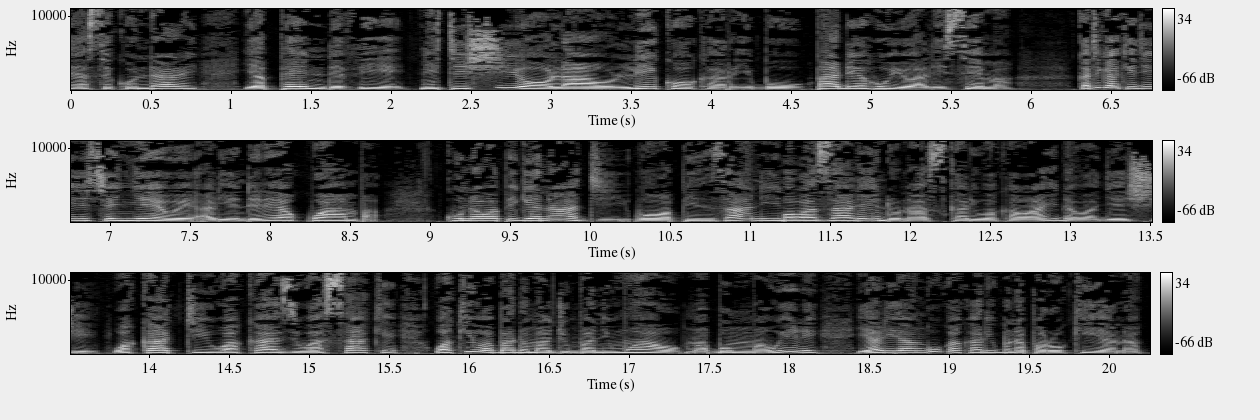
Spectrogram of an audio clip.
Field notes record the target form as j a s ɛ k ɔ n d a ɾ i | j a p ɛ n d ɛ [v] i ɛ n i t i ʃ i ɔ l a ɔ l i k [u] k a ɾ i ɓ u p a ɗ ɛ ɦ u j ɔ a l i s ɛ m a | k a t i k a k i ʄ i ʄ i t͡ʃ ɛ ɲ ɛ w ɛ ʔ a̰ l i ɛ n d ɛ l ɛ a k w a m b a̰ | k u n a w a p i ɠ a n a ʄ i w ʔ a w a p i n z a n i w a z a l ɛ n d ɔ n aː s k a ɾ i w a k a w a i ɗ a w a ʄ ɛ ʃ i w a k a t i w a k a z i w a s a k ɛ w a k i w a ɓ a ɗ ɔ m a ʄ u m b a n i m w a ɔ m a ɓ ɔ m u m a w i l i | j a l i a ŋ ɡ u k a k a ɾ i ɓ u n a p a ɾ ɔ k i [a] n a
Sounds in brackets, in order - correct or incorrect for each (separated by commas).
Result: correct, incorrect, correct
